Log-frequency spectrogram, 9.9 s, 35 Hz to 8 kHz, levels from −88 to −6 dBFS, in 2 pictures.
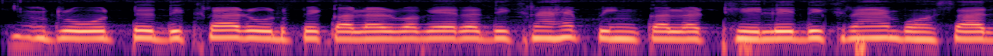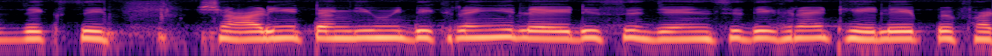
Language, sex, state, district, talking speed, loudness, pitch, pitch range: Hindi, female, Uttar Pradesh, Budaun, 245 wpm, -24 LUFS, 195 Hz, 190-205 Hz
